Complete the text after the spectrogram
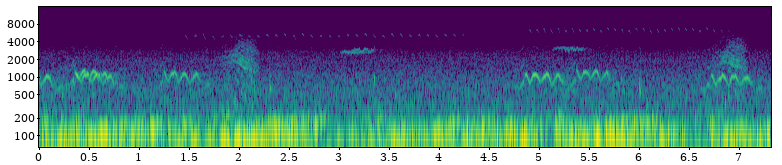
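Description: A low underwater rumble goes on steadily.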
